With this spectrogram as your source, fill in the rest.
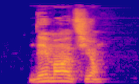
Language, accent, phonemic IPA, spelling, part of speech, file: French, Canada, /de.mɑ̃.tjɔ̃/, démentions, verb, LL-Q150 (fra)-démentions.wav
- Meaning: inflection of démentir: 1. first-person plural imperfect indicative 2. first-person plural present subjunctive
